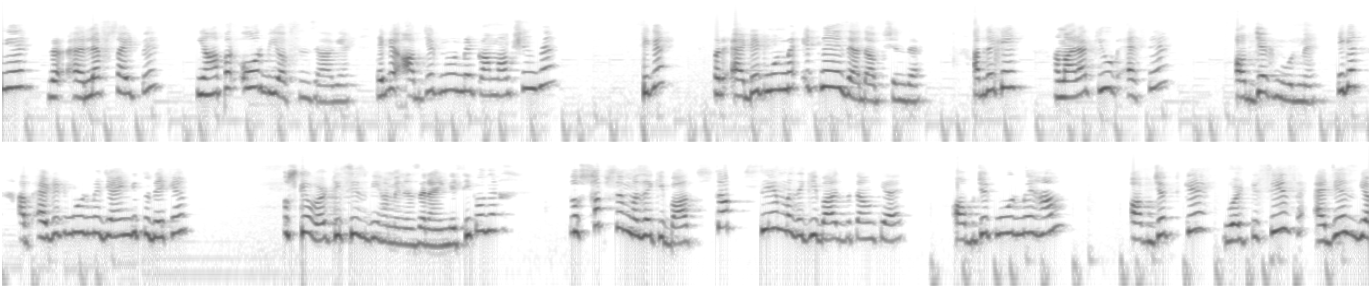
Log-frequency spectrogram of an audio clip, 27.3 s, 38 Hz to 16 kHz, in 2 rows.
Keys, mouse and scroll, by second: 2.1 Tab, 13.5 click.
